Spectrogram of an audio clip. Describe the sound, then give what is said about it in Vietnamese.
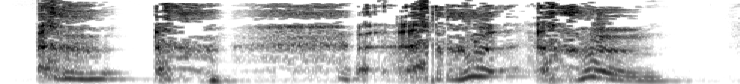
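A person coughs and clears their throat inside a shabby house, a few harsh, voiced hacks in an uneven rhythm, fairly loud and close together. “Bên trong căn nhà lụp sụp, có tiếng người ho khụ khụ lên rồi đáp.”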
